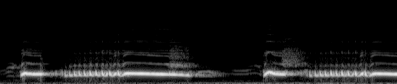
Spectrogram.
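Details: Low, mellow coo of a white dove (puter putih), meant to lure other birds. A crisp opening note leads into a throbbing roll, then a long, softly sinking tone. A second phrase begins after a short quiet gap.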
